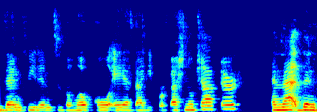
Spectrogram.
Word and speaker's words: ASID: already talking about um asid it's always pronounced asid not acid that's not a thing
